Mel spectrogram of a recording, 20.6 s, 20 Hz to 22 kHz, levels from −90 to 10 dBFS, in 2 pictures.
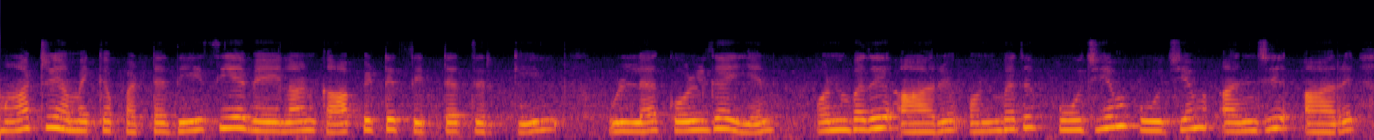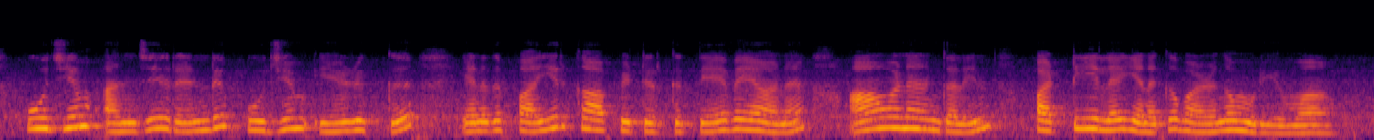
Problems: none marked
